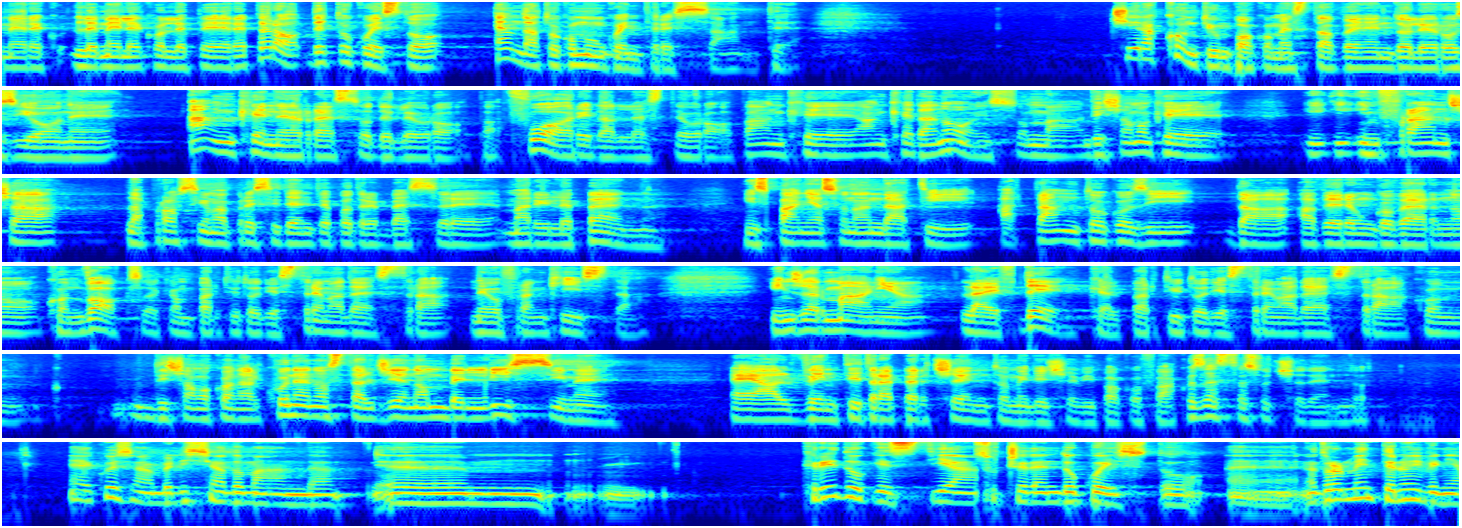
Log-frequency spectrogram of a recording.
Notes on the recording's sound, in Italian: In una puntata speciale live registrata al Talk del Post a Faenza. In una puntata speciale live registrata al Talk del Post a Faenza.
